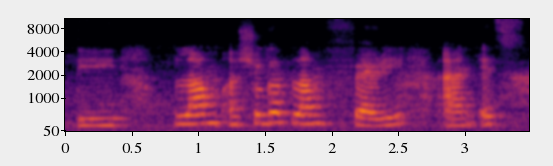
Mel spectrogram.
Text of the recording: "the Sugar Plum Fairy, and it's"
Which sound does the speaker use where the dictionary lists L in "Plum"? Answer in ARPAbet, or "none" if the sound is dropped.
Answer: L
